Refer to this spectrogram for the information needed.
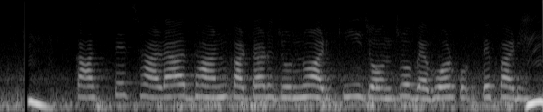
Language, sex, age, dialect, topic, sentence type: Bengali, female, 25-30, Standard Colloquial, agriculture, question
